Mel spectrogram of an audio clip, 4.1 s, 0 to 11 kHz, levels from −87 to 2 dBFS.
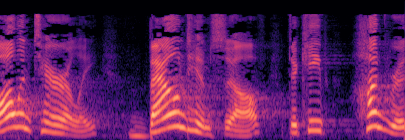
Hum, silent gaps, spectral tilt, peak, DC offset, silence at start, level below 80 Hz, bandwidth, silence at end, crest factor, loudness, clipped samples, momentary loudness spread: none; none; -4 dB/octave; 0 dBFS; under 0.1%; 0 s; -60 dBFS; 8 kHz; 0 s; 18 dB; -19 LUFS; under 0.1%; 17 LU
